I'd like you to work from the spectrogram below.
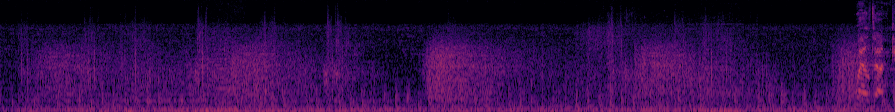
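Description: Ship weapons fire and explosions boom in the space game Eve Online, a continuous heavy rumble with repeated blasts swelling and fading, loud and close throughout.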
